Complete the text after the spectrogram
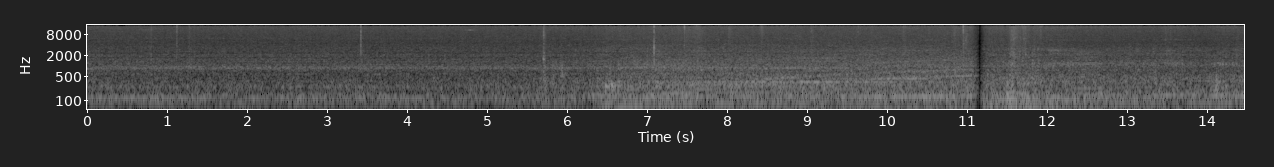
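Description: A car engine rumbles steadily, heard from inside the car.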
